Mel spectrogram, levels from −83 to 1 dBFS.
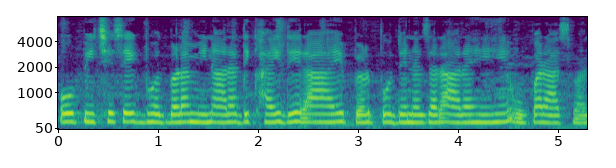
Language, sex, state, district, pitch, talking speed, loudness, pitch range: Hindi, female, Chhattisgarh, Raigarh, 210 Hz, 215 wpm, -14 LUFS, 205-220 Hz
